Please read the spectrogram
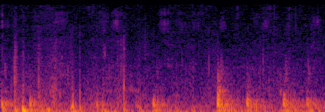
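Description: Marker pen tapping and scraping on a whiteboard as an equation is written out: a run of short, irregular taps, about three a second.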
